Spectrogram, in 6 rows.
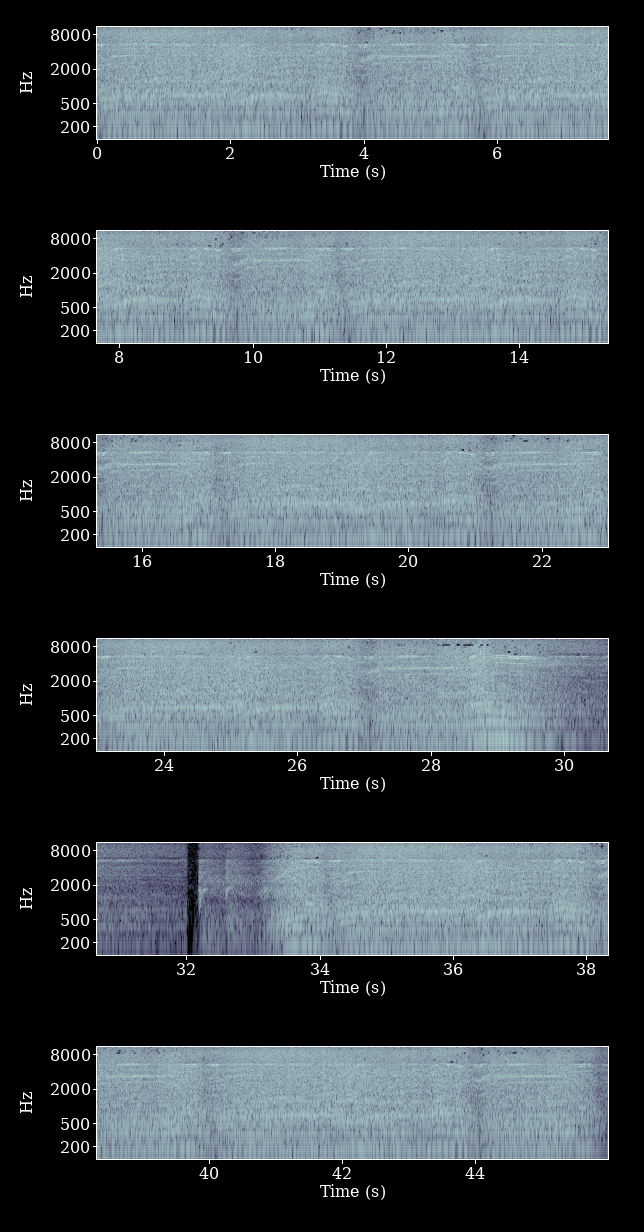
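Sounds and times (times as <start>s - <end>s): drone motor whine: 0.0s - 46.0s.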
